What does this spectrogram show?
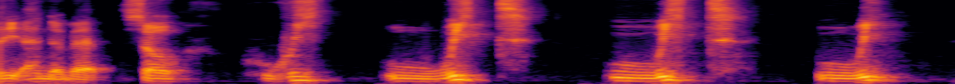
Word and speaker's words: huit: Huit, huile, en Suède. Répétez, huit, huile, Suède. All right, so when the U is followed by any vowel, it becomes that kind of W sound.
